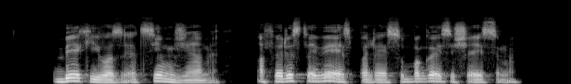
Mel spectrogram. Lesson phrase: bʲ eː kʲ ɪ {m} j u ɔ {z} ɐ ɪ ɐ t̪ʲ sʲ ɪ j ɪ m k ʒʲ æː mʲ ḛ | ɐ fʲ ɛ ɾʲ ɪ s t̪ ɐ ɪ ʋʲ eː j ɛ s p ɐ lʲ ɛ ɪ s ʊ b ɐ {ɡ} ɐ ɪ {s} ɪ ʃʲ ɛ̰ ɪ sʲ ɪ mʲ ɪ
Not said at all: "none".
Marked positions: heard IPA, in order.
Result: none, z, ɡ, s

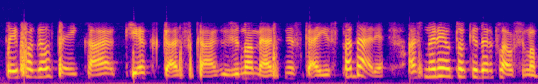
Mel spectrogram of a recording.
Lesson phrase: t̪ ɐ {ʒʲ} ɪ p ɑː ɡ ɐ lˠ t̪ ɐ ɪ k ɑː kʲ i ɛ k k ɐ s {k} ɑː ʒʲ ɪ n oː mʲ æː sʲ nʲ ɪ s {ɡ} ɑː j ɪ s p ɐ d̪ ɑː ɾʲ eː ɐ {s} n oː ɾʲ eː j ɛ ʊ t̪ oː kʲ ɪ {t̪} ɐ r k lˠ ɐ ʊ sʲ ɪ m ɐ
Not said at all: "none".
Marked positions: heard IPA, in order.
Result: none, k, k, ʃ, d̪

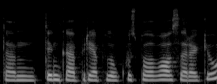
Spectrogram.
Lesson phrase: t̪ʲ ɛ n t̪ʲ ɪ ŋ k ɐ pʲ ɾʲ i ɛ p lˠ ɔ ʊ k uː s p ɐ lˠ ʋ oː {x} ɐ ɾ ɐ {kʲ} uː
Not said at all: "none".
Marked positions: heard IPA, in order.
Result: s, kʲ

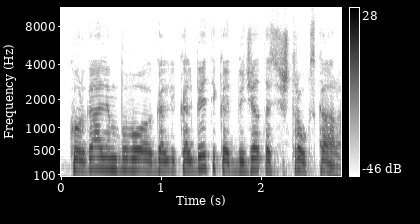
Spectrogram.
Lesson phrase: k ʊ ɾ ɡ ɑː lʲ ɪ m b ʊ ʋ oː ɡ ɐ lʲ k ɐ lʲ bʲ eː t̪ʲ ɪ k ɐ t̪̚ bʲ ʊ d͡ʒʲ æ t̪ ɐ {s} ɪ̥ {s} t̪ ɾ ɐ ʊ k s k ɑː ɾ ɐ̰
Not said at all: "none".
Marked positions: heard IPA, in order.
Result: s, ʃ

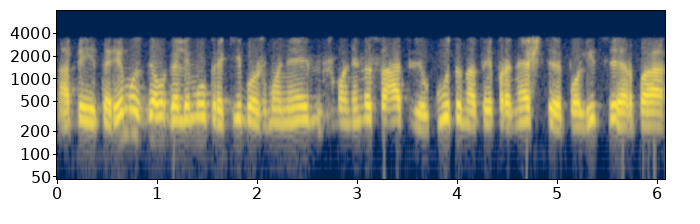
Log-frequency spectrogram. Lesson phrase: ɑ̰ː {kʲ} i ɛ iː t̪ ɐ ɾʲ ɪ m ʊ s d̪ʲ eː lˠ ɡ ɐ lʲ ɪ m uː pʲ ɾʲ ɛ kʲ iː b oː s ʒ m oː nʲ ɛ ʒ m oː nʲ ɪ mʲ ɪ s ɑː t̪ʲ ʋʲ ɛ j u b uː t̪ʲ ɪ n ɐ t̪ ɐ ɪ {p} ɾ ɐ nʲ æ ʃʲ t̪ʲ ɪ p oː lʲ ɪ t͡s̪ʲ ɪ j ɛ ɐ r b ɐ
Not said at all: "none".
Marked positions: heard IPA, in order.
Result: pʲ, p

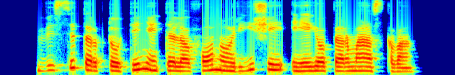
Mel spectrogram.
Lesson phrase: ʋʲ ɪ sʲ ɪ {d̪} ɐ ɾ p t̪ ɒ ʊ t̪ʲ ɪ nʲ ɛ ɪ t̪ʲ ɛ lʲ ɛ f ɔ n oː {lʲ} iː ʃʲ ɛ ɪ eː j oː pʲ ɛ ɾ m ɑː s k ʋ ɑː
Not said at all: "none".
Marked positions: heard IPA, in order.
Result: t̪, ɾʲ

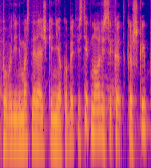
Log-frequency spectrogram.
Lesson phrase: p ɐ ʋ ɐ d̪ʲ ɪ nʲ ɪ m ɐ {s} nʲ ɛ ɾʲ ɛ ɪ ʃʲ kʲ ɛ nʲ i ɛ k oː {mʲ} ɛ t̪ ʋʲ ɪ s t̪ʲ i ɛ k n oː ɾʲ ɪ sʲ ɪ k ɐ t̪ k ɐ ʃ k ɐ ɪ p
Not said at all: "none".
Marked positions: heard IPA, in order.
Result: s, bʲ

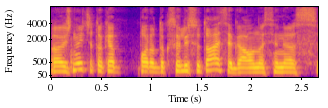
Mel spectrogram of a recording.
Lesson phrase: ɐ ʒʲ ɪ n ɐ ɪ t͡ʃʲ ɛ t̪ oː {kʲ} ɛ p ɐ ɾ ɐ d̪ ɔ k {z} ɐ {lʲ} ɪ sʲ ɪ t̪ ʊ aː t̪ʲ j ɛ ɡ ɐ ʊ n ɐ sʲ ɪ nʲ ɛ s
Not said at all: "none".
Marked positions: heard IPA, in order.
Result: kʲ, s, lʲ

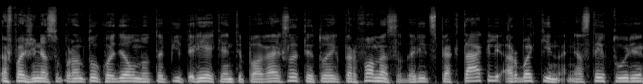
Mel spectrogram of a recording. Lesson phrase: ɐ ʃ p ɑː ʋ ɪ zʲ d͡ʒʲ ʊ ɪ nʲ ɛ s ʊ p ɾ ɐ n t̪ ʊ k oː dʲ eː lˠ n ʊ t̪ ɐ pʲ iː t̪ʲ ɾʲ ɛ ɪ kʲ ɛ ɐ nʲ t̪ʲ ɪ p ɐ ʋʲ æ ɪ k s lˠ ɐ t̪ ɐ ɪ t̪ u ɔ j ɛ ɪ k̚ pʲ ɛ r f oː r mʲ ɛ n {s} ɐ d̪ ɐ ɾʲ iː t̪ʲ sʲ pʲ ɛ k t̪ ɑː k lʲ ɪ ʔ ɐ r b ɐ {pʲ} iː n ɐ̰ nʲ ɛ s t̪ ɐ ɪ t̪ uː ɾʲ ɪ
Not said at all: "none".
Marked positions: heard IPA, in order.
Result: s, kʲ

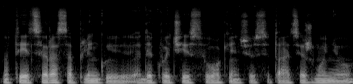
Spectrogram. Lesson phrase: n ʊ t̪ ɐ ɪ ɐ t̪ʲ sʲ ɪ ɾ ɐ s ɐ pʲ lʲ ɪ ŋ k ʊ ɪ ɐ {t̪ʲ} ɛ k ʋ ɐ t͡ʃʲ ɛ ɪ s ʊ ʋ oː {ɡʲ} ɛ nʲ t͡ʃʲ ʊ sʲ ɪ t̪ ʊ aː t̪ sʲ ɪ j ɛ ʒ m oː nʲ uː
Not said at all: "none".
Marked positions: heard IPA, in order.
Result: d̪ʲ, kʲ

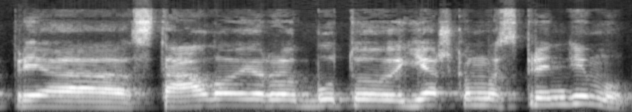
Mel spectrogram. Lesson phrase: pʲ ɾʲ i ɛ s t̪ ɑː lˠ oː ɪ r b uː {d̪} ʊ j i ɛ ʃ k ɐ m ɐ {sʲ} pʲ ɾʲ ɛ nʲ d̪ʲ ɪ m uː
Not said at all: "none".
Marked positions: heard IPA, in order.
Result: t̪, sʲ

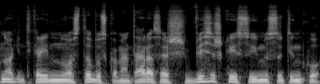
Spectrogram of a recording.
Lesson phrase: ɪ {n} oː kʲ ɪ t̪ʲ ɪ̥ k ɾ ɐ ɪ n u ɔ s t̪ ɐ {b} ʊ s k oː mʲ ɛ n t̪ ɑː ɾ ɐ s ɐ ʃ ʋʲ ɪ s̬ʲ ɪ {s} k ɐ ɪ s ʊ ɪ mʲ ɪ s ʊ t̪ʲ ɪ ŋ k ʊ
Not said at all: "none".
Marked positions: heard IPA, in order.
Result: n, b, ʃ

